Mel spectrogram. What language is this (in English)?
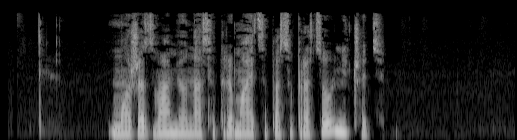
Belarusian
